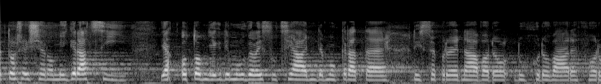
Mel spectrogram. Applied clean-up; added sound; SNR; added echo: none; none; none; none.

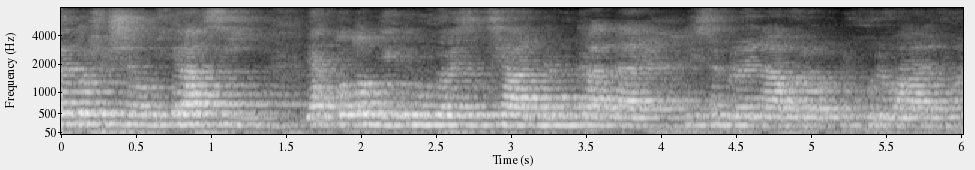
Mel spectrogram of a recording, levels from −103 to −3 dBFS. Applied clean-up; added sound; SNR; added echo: none; none; none; reverberation time 1.3 s.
